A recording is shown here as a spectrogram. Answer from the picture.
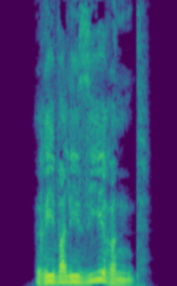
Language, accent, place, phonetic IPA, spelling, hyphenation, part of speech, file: German, Germany, Berlin, [ʁivaːliˈziːʁənt], rivalisierend, ri‧va‧li‧sie‧rend, verb, De-rivalisierend.ogg
- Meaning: present participle of rivalisieren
